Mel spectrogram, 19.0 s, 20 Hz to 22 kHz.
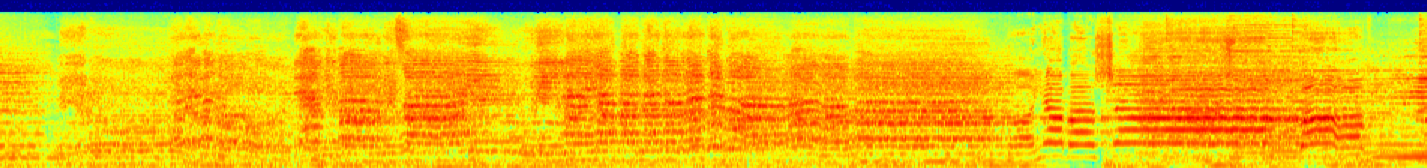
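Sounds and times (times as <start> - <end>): boys' choir singing: 0.0 - 14.0, 14.7 - 19.0.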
